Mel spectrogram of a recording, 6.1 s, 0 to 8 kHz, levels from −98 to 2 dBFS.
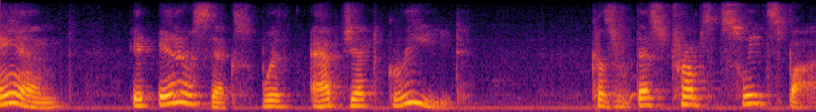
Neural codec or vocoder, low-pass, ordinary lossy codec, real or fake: none; 7.2 kHz; Opus, 32 kbps; real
